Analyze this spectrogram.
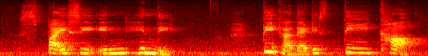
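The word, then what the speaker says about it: तीखा: spicy in Hindi Teekhaa. Teee---kha and not Tikka Yes Teee.....Khaa In Korean you can say Meyeyo Meyeyo!!, perfect making these Does it sound like mayonnaise?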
